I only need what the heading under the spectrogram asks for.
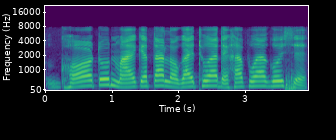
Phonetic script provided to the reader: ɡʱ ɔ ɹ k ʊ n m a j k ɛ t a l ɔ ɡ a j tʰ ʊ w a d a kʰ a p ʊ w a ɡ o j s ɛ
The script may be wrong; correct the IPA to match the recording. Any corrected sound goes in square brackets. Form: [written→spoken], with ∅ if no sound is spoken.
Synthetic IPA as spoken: ɡʱ ɔ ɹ [k→t] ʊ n m a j k ɛ t a l ɔ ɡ a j tʰ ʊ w a d [a→ɛ] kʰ a p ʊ w a ɡ o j s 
